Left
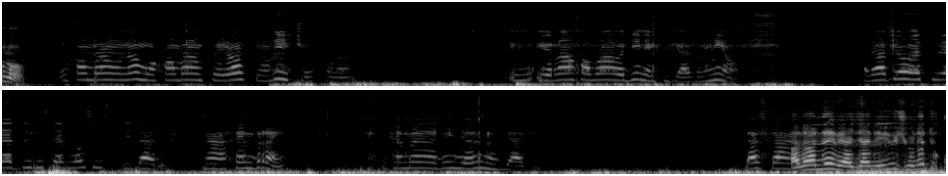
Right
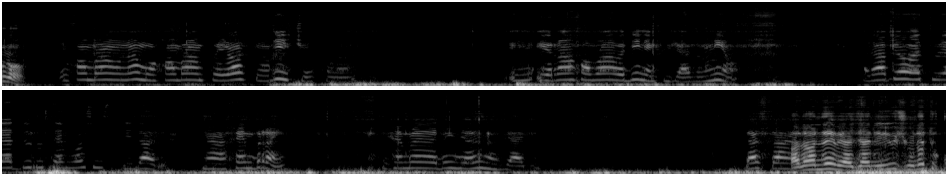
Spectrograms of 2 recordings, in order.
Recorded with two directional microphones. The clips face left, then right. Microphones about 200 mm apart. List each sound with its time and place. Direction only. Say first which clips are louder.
0.6 s speech: right 1 dB; centre (ahead or behind)
5.0 s speech: even; centre (ahead or behind)
8.6 s speech: even; 5° left (ahead or behind)
13.3 s speech: right 1 dB; 5° left (ahead or behind)
16.8 s speech: right 1 dB; 5° left (ahead or behind)
17.5 s speech: left 1 dB; 20° left (ahead or behind)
